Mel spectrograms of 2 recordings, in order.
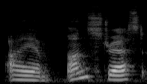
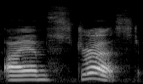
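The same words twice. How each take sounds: First: "I am unstressed" kept the milder beat, drawn out; unstressed demo. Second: "I am stressed" slow and much louder, STRESSED blasted out; heavily stressed demo. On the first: Vlogger showing an iamb's weak half, unstressed demo. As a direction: say "I am unstressed" slowly, held back before the big beat. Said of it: "one unstressed syllable per iamb". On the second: Vlogger showing an iamb's strong half, heavily stressed. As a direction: belt out "I am stressed" with a drawn-out STRESSED. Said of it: "there's one stressed". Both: Shown as a demonstration.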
